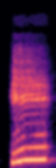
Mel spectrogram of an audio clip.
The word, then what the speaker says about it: 日: For 日, roll up your tongue a little bit, and then try to vibrate your vocal cord here. Vibrate it and try to pronounce this word 日.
